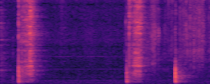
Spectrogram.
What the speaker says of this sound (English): Thyme you can just give a quick little chop like this.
